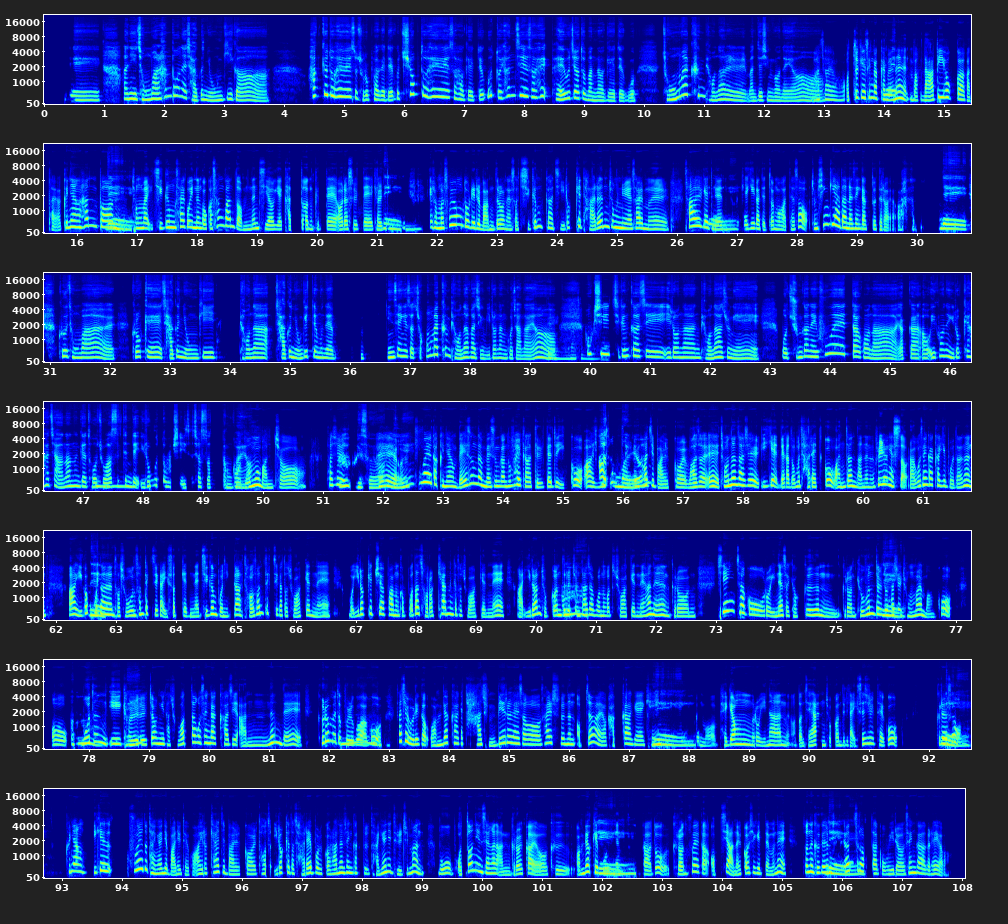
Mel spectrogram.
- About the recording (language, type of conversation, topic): Korean, podcast, 한 번의 용기가 중요한 변화를 만든 적이 있나요?
- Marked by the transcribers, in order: laugh; other background noise; laughing while speaking: "후회가"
